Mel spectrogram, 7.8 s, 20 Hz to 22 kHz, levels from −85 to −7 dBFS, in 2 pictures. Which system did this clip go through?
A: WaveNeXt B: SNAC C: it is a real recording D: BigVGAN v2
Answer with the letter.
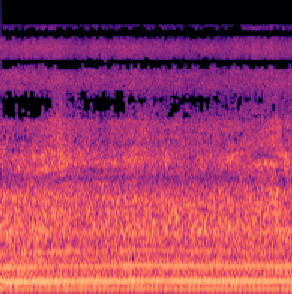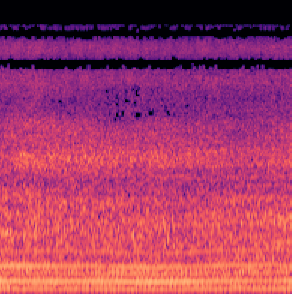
C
